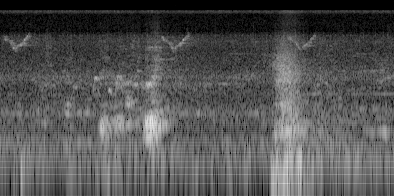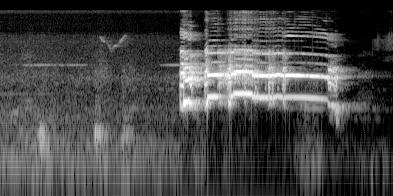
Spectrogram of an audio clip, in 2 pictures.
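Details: Country hen during feeding: soft clucks, rustles and faint chirps for several seconds, then a sudden loud harsh squawk lasting about one and a half seconds.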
